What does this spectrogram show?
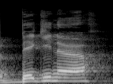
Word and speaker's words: beginner: Et c'est pas un beginner, ok? Beginner, ici, vous avez un i court, d'accord? Ici, vous avez aussi un i court, mais vous avez l'accent tonique là, ok?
